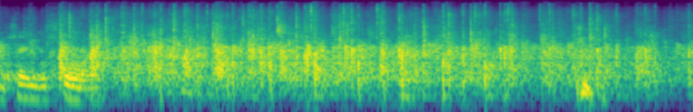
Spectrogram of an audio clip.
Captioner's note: audience applauds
